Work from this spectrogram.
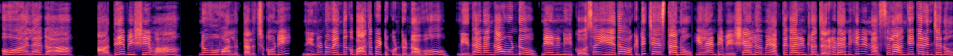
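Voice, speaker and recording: A woman playing a very high-pitched bold young woman. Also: expressive, normal speed, a bit bright, no room sound, studio quality. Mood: determined. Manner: assertive, confident. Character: bold, educated young twin sister. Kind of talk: animated moral-story voice acting.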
